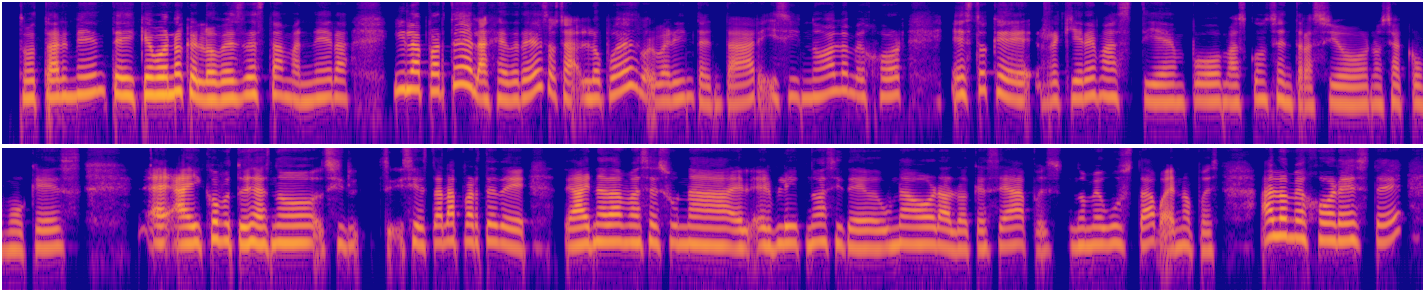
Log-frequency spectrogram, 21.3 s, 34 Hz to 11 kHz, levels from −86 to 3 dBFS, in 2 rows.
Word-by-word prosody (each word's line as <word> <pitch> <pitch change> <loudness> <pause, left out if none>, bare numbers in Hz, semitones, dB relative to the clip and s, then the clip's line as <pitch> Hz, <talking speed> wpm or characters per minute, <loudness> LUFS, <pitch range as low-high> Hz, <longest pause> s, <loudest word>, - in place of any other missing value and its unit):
Totalmente. 250 +4 +2
Y 245 - +3
qué 260 +2 +6
bueno 260 +3 +8
que 255 -4 +5
lo 215 0 +5
ves 220 +1 +3
de 260 - +3
esta 260 0 -1
manera. 225 +1 -3 0.3
Y 315 +1 +1
la 320 0 +7
parte 295 +2 0
del 380 -3 +5
ajedrez, 220 - +1
o 285 - -1
sea, 220 -4 -1
lo 225 0 -2
puedes 290 - 0
volver 200 - -5
a - - -3
intentar. 195 -1 -5
Y 225 - -10
sí 240 0 -10
no, 235 +3 -4
a 280 - -1
lo 305 0 -4
mejor 245 +1 -5 0.3
esto 260 +5 -3
que, 225 -9 -1
requiere 220 +4 -3
más 235 -3 -5
tiempo, 195 0 -4
más 190 -1 -5
concentración, 185 -4 -5
o 180 - -7
sea, 190 +1 -6
como 180 -1 -7
que 195 +1 -3
es 205 - -10 0.5
eh, 235 0 +4
ahí 225 0 +6
como 270 -1 +3
tú 225 - +2
dices 225 -1 +5
no, 235 0 +2
sí 220 -1 -8
sí - - -14
sí 240 - -4
está 235 +2 -1
la 250 +1 +3
parte 245 0 -1
de 205 -5 -1 0.3
de 210 - -7
ay, 220 +1 +7
nada 245 0 +4
más 235 +1 -1
es 240 0 -3
una 220 -3 +1
el 195 - -2
el 210 0 -2
blitz, 230 +1 -2
¿no?, 230 - -3
así 230 -2 -5
de 195 -1 -1
una 220 +3 -1
hora 220 -2 +2
o - - -2
lo 185 0 -4
que 190 +1 -6
sea, 215 +3 -2
pues, 180 0 -14
no 210 +1 -5
me 220 - -2
gusta, 225 +1 -3
bueno, 210 -4 -3
pues 175 +1 -10 0.3
a 290 +3 +5
lo 315 0 +7
mejor 265 -2 +1
éste, 255 +4 -2
225 Hz, 230 wpm, -23 LUFS, 205-245 Hz, 0.5 s, bueno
